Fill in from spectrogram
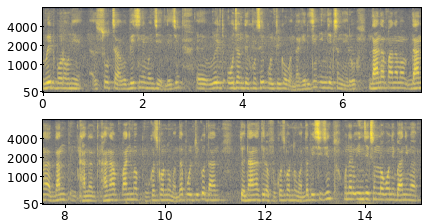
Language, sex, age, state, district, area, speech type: Nepali, male, 30-45, West Bengal, Jalpaiguri, urban, spontaneous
